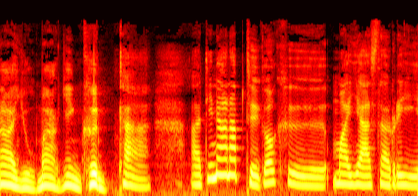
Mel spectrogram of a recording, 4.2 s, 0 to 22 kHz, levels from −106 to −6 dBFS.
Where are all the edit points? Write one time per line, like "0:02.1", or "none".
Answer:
0:01.1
